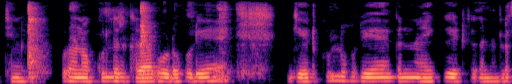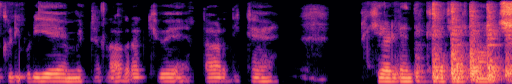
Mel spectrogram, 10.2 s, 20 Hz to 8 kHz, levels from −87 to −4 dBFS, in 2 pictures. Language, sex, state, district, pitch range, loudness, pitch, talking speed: Marwari, male, Rajasthan, Nagaur, 130-135 Hz, -25 LUFS, 135 Hz, 180 wpm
